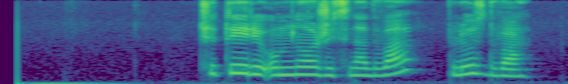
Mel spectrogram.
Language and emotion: Russian, neutral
